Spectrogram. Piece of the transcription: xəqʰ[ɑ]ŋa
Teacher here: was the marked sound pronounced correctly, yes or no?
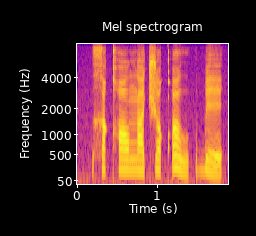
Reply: no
